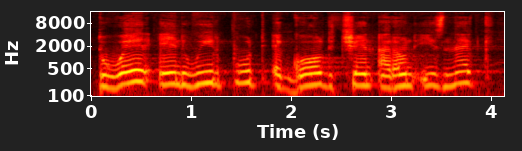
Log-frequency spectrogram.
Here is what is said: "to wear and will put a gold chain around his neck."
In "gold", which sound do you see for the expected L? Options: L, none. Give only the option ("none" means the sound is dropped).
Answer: L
